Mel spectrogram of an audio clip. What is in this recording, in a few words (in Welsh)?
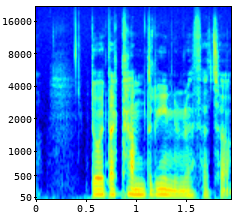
"camdrin", Welsh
